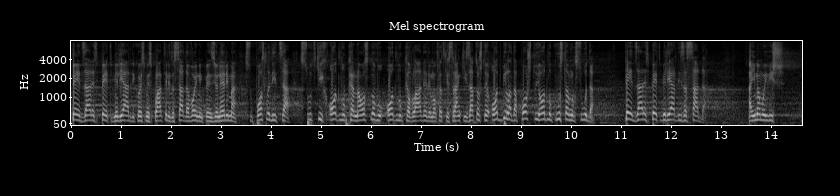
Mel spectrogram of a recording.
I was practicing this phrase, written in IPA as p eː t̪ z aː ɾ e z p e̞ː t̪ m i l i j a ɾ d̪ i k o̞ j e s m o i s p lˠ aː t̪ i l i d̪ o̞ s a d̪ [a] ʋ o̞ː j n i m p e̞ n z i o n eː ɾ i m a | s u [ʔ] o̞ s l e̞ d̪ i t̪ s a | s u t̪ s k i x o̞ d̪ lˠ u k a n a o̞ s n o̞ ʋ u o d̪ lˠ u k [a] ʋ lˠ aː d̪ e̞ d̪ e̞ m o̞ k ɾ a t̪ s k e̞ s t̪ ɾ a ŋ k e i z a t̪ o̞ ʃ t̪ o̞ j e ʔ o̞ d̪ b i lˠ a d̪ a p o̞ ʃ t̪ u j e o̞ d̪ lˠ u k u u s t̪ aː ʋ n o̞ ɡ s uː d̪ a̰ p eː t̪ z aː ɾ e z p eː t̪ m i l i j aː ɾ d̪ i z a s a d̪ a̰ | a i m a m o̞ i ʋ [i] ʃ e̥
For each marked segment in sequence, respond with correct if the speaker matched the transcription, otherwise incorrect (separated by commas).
correct, incorrect, correct, correct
